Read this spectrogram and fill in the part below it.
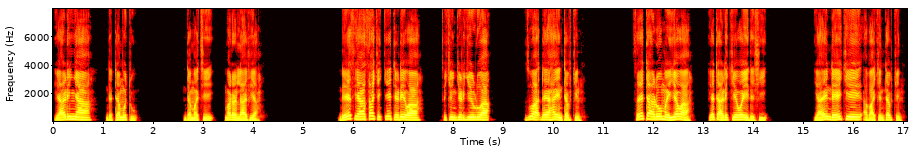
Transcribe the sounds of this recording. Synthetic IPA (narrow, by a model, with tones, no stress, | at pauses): jaː˦ɽɪ˦ɲjaː˦ | da˨ta˦mʊ˦tu˨ | da˨mɐ˨t͡ʃeː˨ | mɐ˦ɽɐ˨laː˦ɸɪ˦jaː˨ | da˨jeː˦su˨jaː˦saː˦kʲe˨kʲʼeː˦tɐ˨ɽeː˦˨waː˦ | t͡ʃɪ˦kʲɪ˦ŋɡʲɪ˦ɽɡʲɪ˦nɽʊ˦waː˦ | zʊ˦waː˨ɗɐ˦ja˦ɦa˦jɪ˨ntɐ˦ɸkʲɪ˨n | sa˦jtaː˨ɽoː˦ma˨jːɐ˦waː˨ | ja˦taː˨ɽɪ˦kʲeː˦wɐ˦ji˨da˨ʃi˦ʔ | jaː˨jɪ˦nda˨jɐ˦kʲeː˨ʔa˨baː˨kʲɪ˦ntɐ˦ɸkʲɪ˨ŋ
